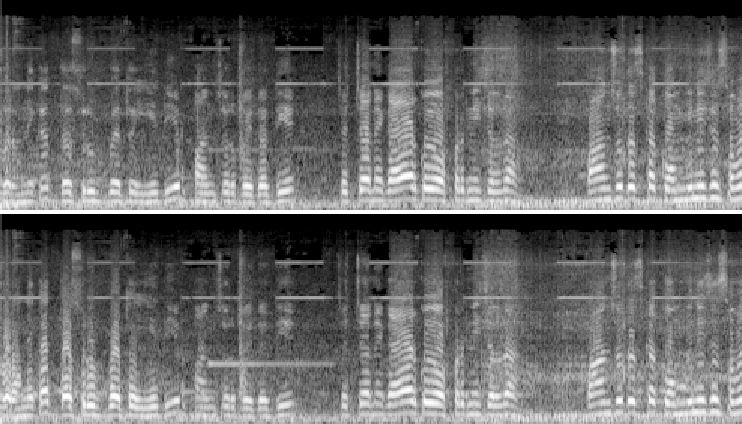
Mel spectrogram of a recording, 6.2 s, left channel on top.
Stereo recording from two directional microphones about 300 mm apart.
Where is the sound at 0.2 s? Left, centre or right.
Right.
